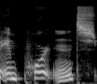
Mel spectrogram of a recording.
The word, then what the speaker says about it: important: important so the word important means something that we need to consider carefully yes the pronunciation of this word that first t is actually reduced it sounds more like a d in fast speech water is important to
